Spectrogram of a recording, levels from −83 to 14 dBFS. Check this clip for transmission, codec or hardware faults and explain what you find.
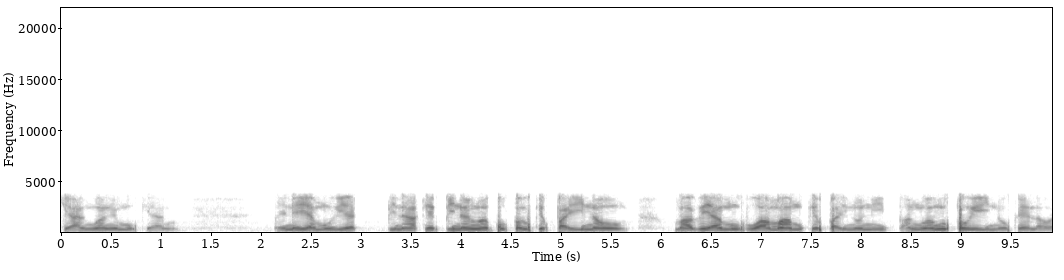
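One codec fault runs throughout: G.723.1 coding. Its 30 ms frames and slowly updated voice model, at a rate consistent with 6.3 kbit/s, leave the speech muffled and hoarse, confined to 250 Hz–3.6 kHz. Unlike plain band-limiting, consonants also smear.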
